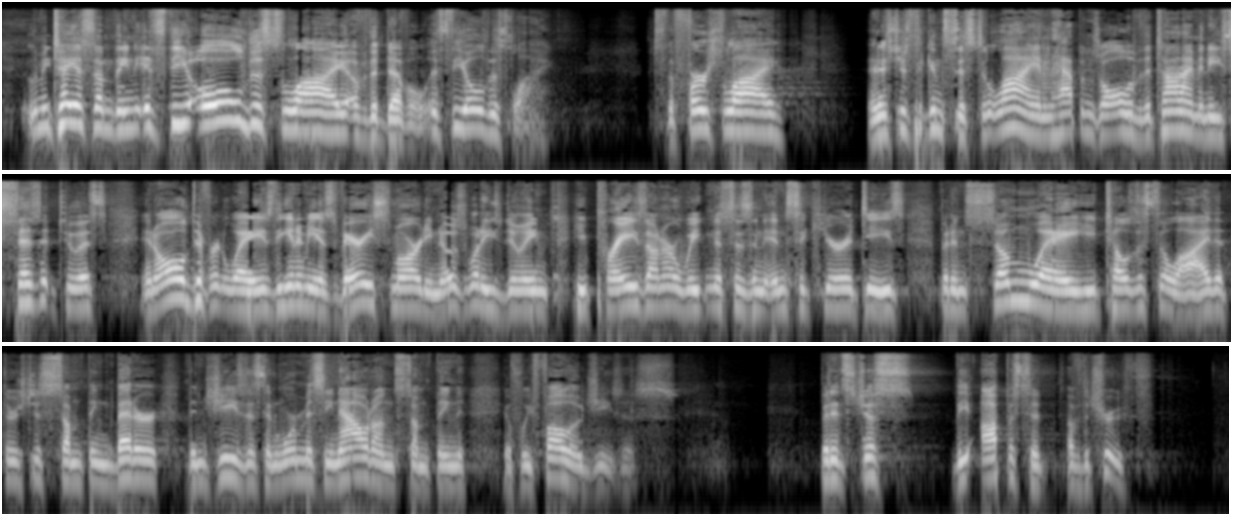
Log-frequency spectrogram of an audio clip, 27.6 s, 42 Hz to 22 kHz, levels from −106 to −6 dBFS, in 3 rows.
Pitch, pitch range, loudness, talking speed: 160 Hz, 145-185 Hz, -25 LUFS, 205 wpm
